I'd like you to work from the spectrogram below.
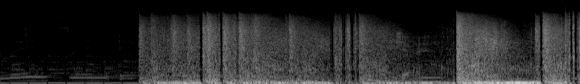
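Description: Video game one-shot nuke cannon firing: a sudden loud blast opens a dense, sustained roar of booming rumble that swells again near the end, following a quiet stretch with a brief spoken word.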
